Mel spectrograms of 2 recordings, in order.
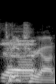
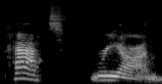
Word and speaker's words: Patreon: sure that we're all we're all aware it's Patreon, right? Yeah. Yeah. So, I uh it's a very interesting way to choose to pronounce it. Pat Ron.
